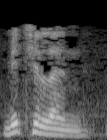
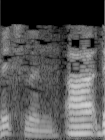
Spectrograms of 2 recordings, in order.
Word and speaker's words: Midtjylland: Midtjylland. – FC Midtjylland. Okay. – Midtjylland.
